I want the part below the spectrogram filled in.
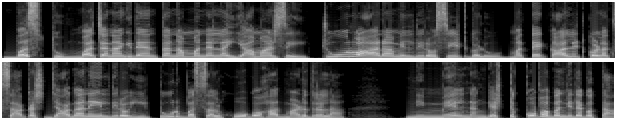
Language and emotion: Kannada, angry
